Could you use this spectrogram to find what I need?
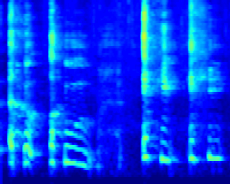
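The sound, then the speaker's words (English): Coughing from a person with a persistent cough that worsens at night: a string of harsh, partly voiced bursts in two clusters with a short pause between them. “The coughing has no ceased. The coughing but is But I'll be like, fine yeah. all day, and as soon as it's nighttime, I like can't talk like a normal person. Only can cough.”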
